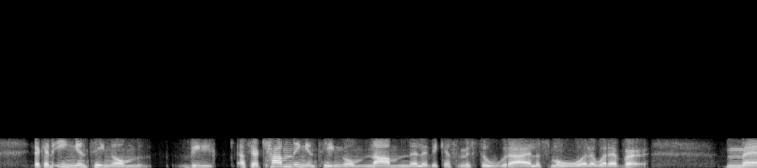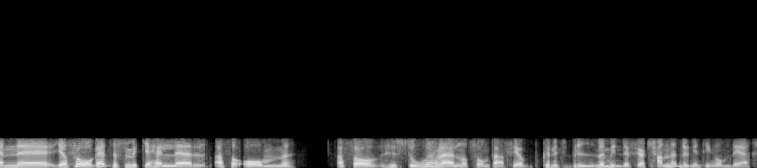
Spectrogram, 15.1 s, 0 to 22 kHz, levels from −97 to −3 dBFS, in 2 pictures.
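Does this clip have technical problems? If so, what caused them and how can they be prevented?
Yes. Throughout, the Speex codec at 11 kbps makes the speech hoarse and noisy within a 250 Hz to 3.6 kHz band. Unlike plain band-limiting, it adds coarse excitation grit. Prevent it with a higher quality setting or wideband mode.

VoIP packet loss concealed by the speech codec occurs at 2.91–2.96 s, after "alltså jag" and before "ingenting om namn eller", and at 9.57–9.66 s, after "frågade inte så mycket" and before "alltså om alltså hur". Short gaps of about 20 ms and 40 ms, which fits one and two lost frames, are filled with a fading extrapolated tone or noise rather than silence or clicks, and the distortion lingers as the decoder recovers. Prevent it with a jitter buffer, forward error correction or a steadier network.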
